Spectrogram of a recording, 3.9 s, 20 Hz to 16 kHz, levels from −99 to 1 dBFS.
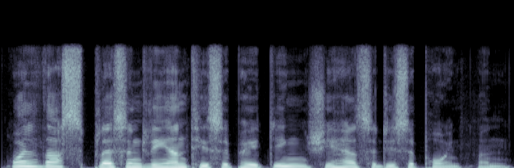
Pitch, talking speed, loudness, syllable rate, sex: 140 Hz, 125 wpm, -18 LUFS, 4.9 syllables/s, male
